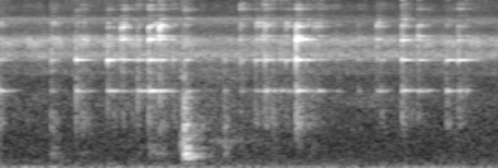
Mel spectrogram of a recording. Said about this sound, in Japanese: 氷の音がよく合います。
